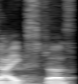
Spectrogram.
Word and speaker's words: Dijkstra: read about the the dijkstra's algorithm uh it's got a weird spelling so don't mind that um it's pronounced dijkstra uh all right so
